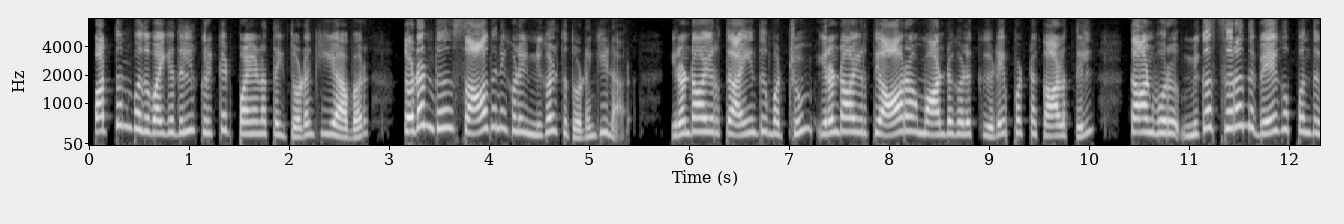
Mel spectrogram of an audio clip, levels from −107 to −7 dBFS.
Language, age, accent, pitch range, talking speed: Tamil, 20-39, native, 275-350 Hz, 95 wpm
